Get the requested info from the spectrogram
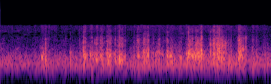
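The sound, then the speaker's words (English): Gusting wind, a heavy breeze during a ball game, buffets steadily, a low, rumbling roar that swells and eases in uneven surges over a few seconds, with no voices heard. “That heavy breeze continues to gust.”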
